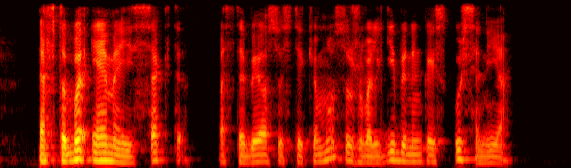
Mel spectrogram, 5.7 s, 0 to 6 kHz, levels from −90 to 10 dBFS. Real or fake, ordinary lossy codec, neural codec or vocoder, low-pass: fake; AAC, 48 kbps; vocoder, 44.1 kHz, 128 mel bands, Pupu-Vocoder; 5.4 kHz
